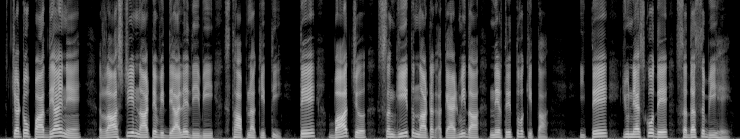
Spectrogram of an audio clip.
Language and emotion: Dogri, neutral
